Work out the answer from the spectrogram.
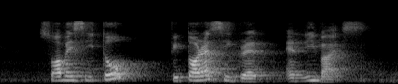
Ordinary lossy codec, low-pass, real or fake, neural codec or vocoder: none; none; fake; codec, 16 kHz, 0.9 kbps, LongCat-Audio-Codec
